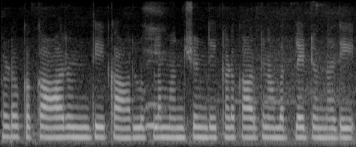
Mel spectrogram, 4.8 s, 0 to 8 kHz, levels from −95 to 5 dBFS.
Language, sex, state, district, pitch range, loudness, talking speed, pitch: Telugu, female, Andhra Pradesh, Guntur, 200-205 Hz, -30 LUFS, 175 wpm, 205 Hz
